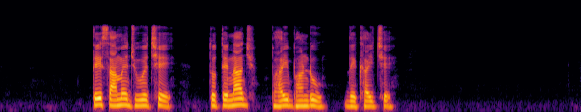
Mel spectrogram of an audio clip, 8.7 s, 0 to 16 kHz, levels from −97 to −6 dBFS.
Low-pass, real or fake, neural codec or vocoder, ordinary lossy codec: 7.2 kHz; real; none; none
